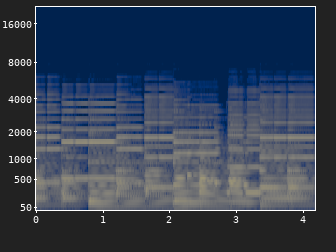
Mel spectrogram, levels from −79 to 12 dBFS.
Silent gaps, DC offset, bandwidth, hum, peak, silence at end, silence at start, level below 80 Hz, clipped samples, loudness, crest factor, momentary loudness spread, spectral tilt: none; under 0.1%; 8.4 kHz; none; -14 dBFS; 0 s; 0 s; -48 dBFS; under 0.1%; -27 LUFS; 14 dB; 3 LU; -6.5 dB/octave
